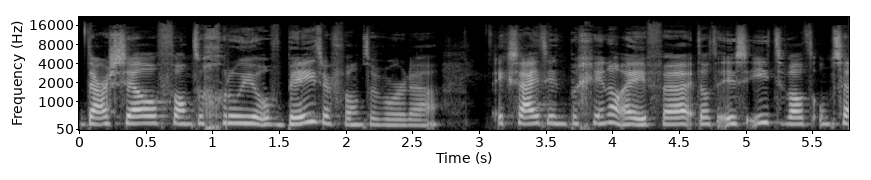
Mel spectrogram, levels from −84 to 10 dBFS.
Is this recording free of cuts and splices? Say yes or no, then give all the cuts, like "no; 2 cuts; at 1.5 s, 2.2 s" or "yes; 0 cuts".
no; 1 cut; at 4.6 s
